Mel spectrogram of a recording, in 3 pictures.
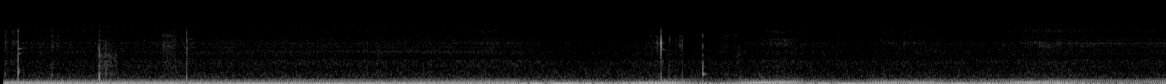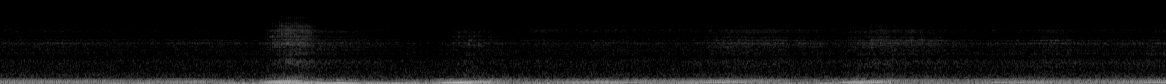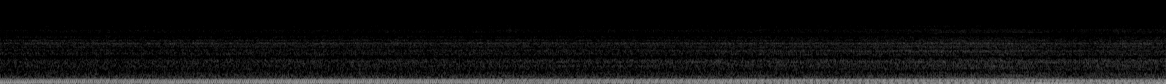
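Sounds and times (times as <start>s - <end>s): tractor engine under load: 0.0s - 7.7s.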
